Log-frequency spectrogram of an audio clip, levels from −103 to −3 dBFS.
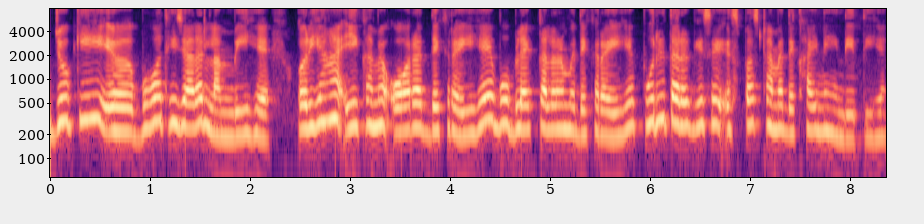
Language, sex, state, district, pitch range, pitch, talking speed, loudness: Hindi, female, Bihar, Jamui, 220-275 Hz, 240 Hz, 230 wpm, -15 LUFS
